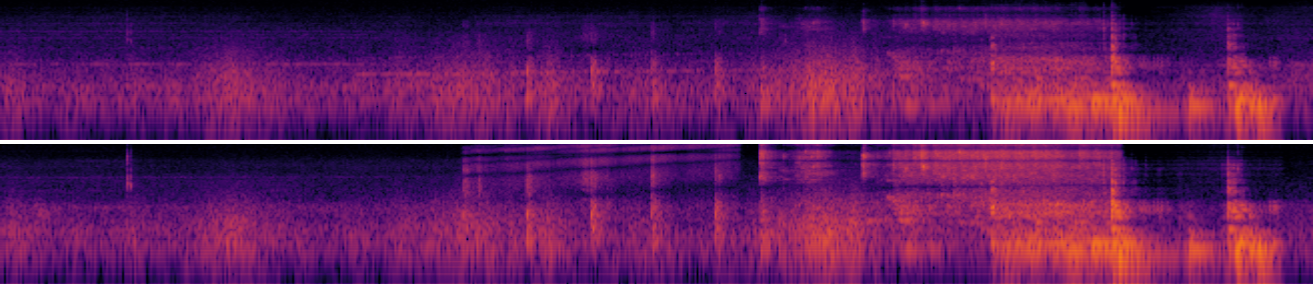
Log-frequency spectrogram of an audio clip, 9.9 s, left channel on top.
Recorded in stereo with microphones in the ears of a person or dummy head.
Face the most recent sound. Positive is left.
turn(degrees=-35)  # may be behind; listen again after turning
